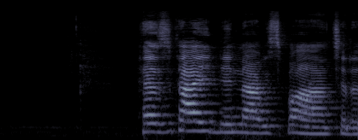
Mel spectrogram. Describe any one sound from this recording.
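A middle-aged woman speaks close to a microphone with animation.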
